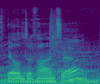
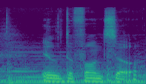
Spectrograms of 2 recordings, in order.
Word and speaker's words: Ildefonso: Okay, so yeah, if you're an American, you might pronounce it Ildefonso. If you're global or speak Spanish, Ildefonso.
